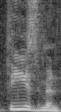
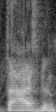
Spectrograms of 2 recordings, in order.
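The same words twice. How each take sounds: First: The name does not rhyme with Heisman. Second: The name rhymes with Heisman. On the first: This is the family's original pronunciation. "They were pronounced the Theismann family" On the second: This is the pronunciation adopted in college. "So it can be Theismann for the Heisman"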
